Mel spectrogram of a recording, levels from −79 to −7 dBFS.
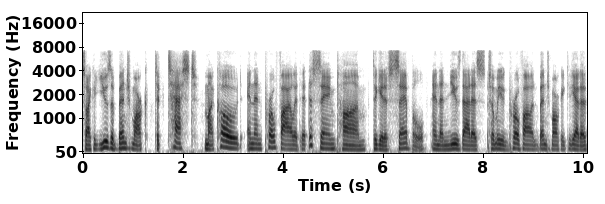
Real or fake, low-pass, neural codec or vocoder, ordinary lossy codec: fake; 7.2 kHz; codec, 16 kHz in and 24 kHz out, 0.4 kbps, LongCat-Audio-Codec, fine tuned four codebook decoder; MP3, 64 kbps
